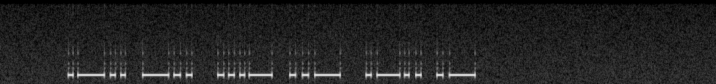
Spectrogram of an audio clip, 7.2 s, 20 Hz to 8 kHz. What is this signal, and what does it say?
Morse code (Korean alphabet), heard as a keyed tone, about 21 wpm, 900 Hz. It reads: 그리고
